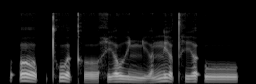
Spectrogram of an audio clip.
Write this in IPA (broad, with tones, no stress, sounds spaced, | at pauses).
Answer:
ʔ ɤː˥˨ p̚ t̪ʰ u˥˨ ə̯ kʰ ɤː˩ h i˧˥ ə̯ ʋ i˧ ɲ i˩˧ ə̯ n i˥˨ ə̯ t̪ʰ i˧˥ ə̯ ʔ uː˧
